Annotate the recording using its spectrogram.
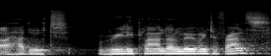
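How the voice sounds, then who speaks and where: A man in a Dublin accent talks with a dark, mellow tone and fairly even intonation. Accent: Dublin Irish. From Ireland, Dublin. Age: 20s. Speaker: university student. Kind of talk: interview.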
